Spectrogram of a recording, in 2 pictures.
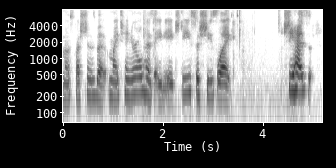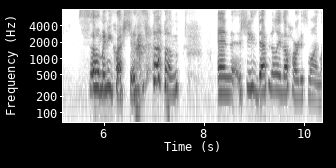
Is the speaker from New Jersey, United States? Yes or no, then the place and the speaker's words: no; Oklahoma, United States; I'm from Oklahoma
